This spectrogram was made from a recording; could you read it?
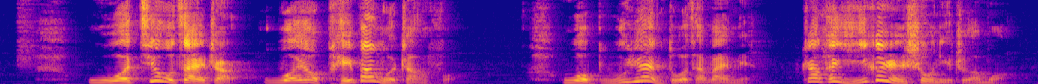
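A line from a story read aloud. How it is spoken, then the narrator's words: Fierce woman's shrill shout. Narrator (Chinese): 这厉害女人嗓门尖锐的喊道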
